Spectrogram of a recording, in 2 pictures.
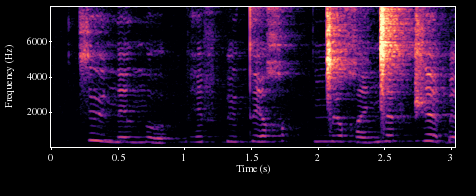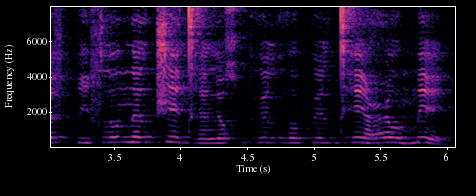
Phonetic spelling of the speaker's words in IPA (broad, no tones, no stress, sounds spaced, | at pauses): t͡s ʉ n e l n̪ o | bʱ e f ɓ ʉ t̪ e χ | ŋ͡ǀ ʉ χ e ŋ͡ǀ ɛ f d͡ʒ ɛ ɓ ɛ f p i f l o n ɛ l t͡ʃ e dʱ ɛ l ʉ χ bʱ ʉ l ɦ o p ʉ l dʱ e ʕ o m e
